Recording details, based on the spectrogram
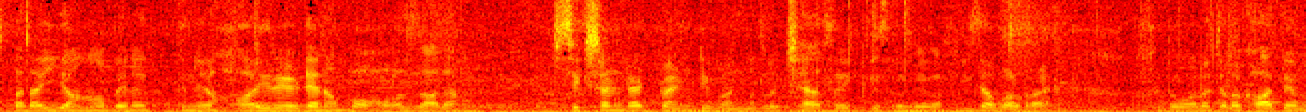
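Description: Excited young man vlogging through an airport. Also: fairly high pitch, background noise. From India. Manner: chatty, addresses viewers as guys, mixes English words. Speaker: travel vlogger. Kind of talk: excited handheld travel vlog. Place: airport terminal and plane cabin, indoors.

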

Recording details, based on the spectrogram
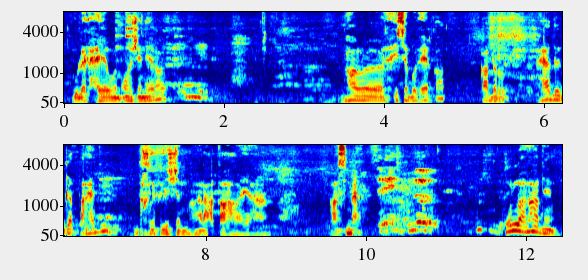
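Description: A man's voice: medium pitch, low-quality recording. Chatty Algerian man vlogging his meal. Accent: Algerian Arabic, Oran. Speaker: food vlogger. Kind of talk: casual chat while eating. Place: outdoor restaurant terrace. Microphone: phone camera held over the plate.

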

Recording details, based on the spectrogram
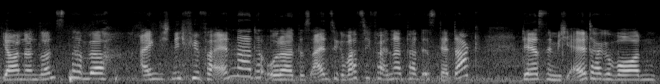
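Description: A woman talks informally as a camping vlogger. She explains things in a chatty, everyday way, with clear outdoor and vehicle noise around her voice. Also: on the high side, fast. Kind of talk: casual vlog narration.

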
